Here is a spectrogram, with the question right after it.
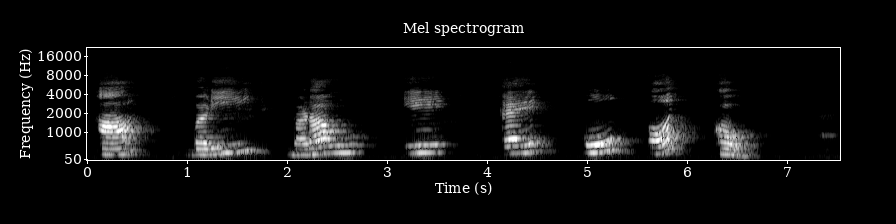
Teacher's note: हृस्वरों की अपेक्षा इनके उच्चारण में दुगुना समय लगता है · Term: दीर्घ स्वर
